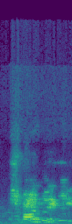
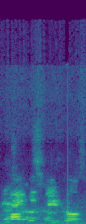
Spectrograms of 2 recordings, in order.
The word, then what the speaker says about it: Khmelnytsky: You may have seen his name in the literature spelled with a CH of the Polish spelling. Khmelnytsky, but it's pronounced Khmelnytsky.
